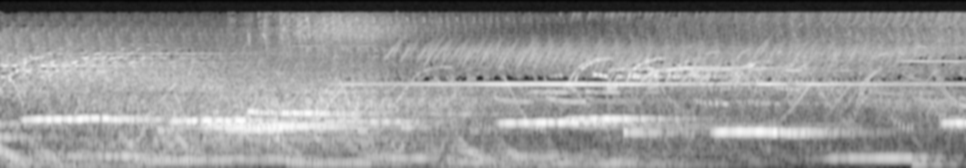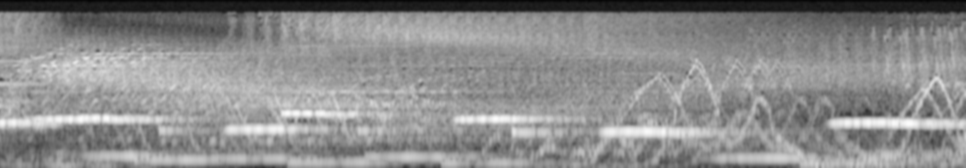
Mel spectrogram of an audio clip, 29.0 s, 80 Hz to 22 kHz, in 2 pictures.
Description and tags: Ambience AlienPlanet 00
An otherworldly ambient looping sound to be used in sci-fi games. Useful for creating an eerie alien environment where everything seems weird and unexplored.
alien, ambience, atmospheric, futuristic, game, gamedev, gamedeveloping, games, gaming, high-tech, indiedev, indiegamedev, science-fiction, sci-fi, sfx, soundscape, video-game, videogames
